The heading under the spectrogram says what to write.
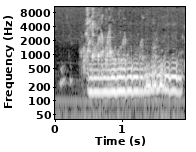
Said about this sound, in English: She's just spat it into a glass there. Right, so there you go. So she's basically gargled some mouthwash there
